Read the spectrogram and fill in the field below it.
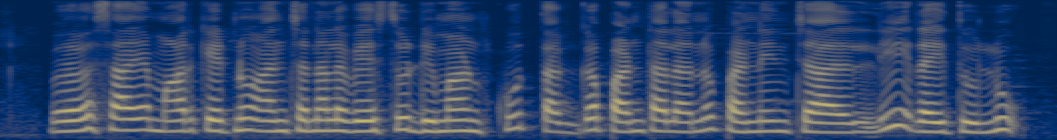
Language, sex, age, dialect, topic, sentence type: Telugu, female, 31-35, Telangana, agriculture, statement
